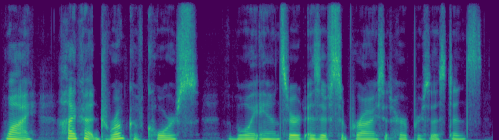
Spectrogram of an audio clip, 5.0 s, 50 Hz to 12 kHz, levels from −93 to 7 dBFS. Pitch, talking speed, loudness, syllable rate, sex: 165 Hz, 180 wpm, -20 LUFS, 5.5 syllables/s, female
